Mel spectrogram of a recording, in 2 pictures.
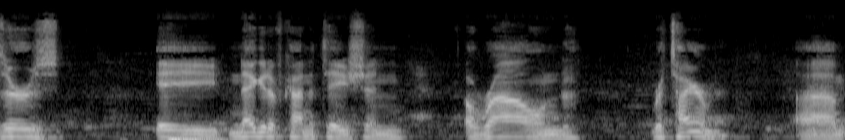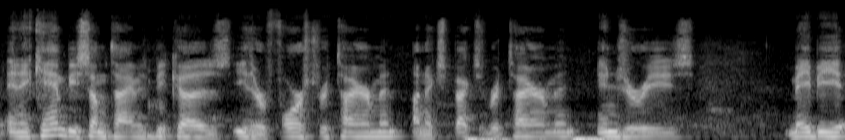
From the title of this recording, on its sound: Live at FDIC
